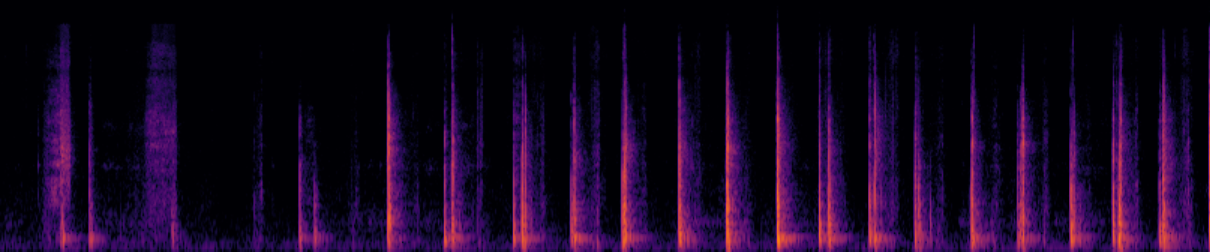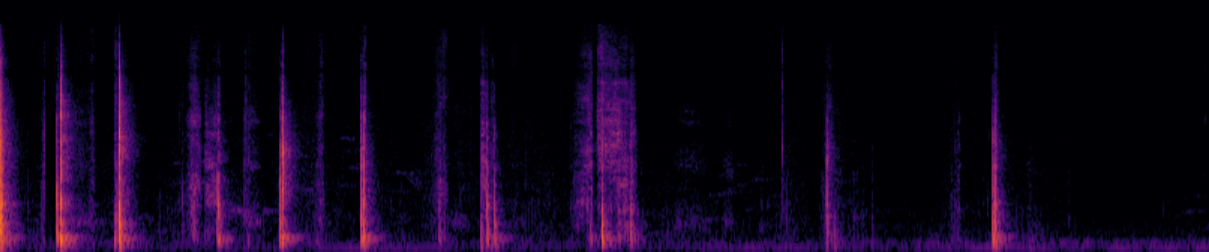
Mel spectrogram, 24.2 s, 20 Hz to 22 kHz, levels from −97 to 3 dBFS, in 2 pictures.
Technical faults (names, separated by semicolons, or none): none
